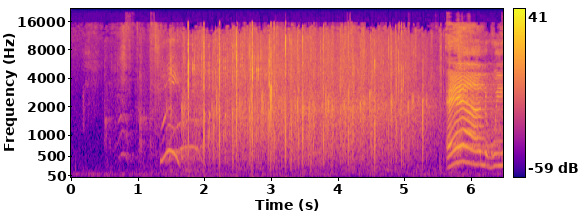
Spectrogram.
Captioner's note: cheers and applause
